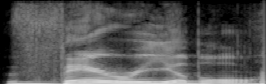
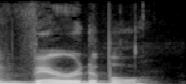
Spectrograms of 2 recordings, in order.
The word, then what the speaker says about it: variable: And it's spelled V-A-R-I-A-B-L-E. – Yeah. – But you say veritable. You add a T. I don't know where the T comes from.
